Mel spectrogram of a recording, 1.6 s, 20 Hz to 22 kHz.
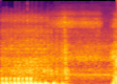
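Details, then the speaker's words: Can-Am DS quad after repair, test ride, no check engine light, not overheating, shifts through all gears, fan working, about 40 degrees out; even steady thumping idle that settles and picks up cleanly, no rattles; normal idle. "So far, I mean, no check engine light. Everything seems to be running right."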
